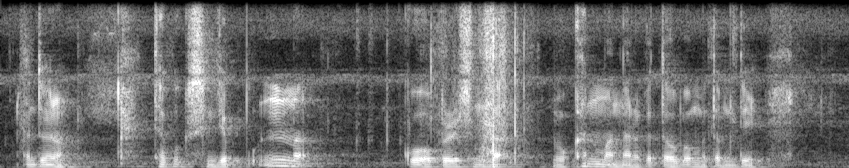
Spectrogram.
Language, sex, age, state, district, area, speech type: Manipuri, male, 18-30, Manipur, Chandel, rural, spontaneous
